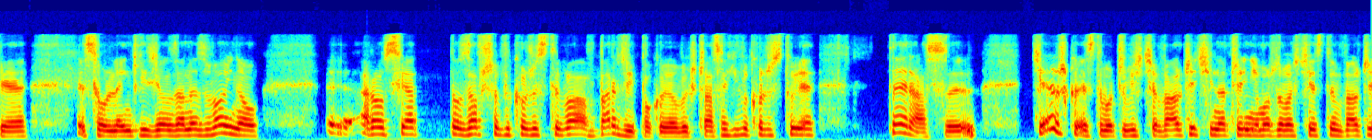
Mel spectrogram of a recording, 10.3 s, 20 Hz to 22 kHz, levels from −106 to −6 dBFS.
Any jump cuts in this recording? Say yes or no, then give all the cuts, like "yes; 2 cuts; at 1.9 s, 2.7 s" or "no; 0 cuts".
no; 0 cuts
